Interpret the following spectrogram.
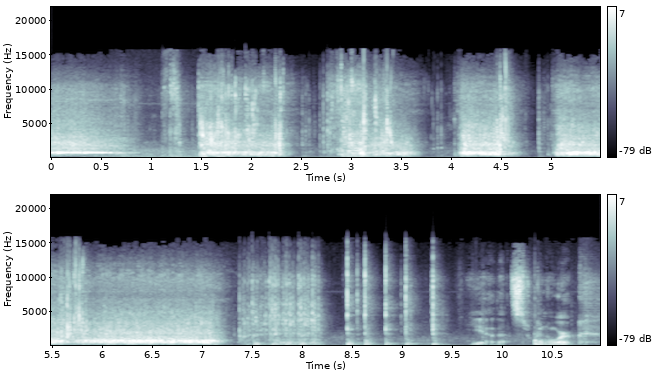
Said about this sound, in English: I think a work with the blender will soften it up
